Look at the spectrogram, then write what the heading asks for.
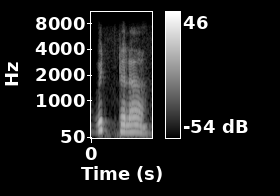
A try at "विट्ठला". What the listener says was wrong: ठा में 2 ठा का उच्चारण हो रहा है या ट ठ का उच्चारण हो रहा है? अनुपूर्वी क्या बन रही है? विट्ठ अथवा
